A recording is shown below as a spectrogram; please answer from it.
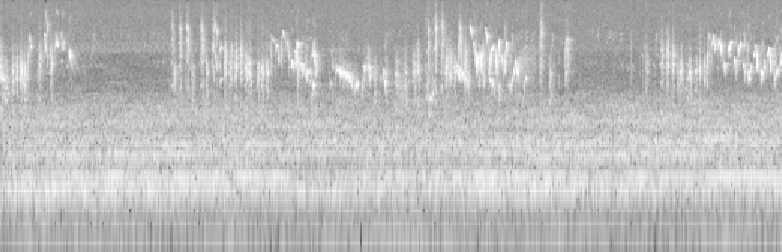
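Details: Incessantly singing House Wren near a riparian area at Linscomb W.A., with a White-eyed Vireo vocalizing in the background; repeated bubbling, rattling bursts of high twittering notes and trills, separated by brief pauses, over low hum.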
